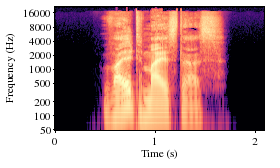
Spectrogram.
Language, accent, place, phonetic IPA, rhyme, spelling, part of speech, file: German, Germany, Berlin, [ˈvaltˌmaɪ̯stɐs], -altmaɪ̯stɐs, Waldmeisters, noun, De-Waldmeisters.ogg
- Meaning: genitive singular of Waldmeister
